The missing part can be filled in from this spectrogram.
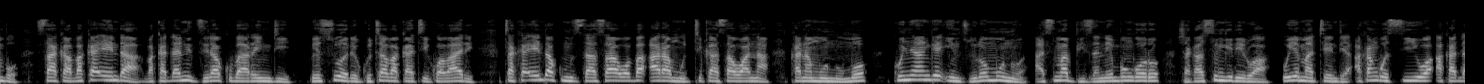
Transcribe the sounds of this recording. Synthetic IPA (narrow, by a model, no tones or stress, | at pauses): o | sakaʋakae̞ndaʋakaɗanid͡ziɾakuʋaɾindiʋe̞suo̞ɾe̞ɡʱutaʋakatikwaʋaːɾitakae̞ndakumusasawaʋaʔaɾamutikasawaːna | kanamun̤umo̞ | kuɲaŋɡe̞ʔinzwiɾo̞mun̤uasimabʱizane̞mbo̞ŋɡo̞ɾo̞ | ʐ̥akasuŋɡiɾirwauje̞mate̞nde̞ʔakaŋɡo̞siiwaʔakaɗaː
